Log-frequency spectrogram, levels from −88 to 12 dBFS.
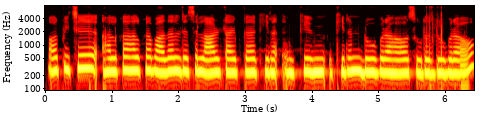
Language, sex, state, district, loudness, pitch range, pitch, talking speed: Hindi, female, Haryana, Jhajjar, -9 LUFS, 235-255 Hz, 240 Hz, 165 wpm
